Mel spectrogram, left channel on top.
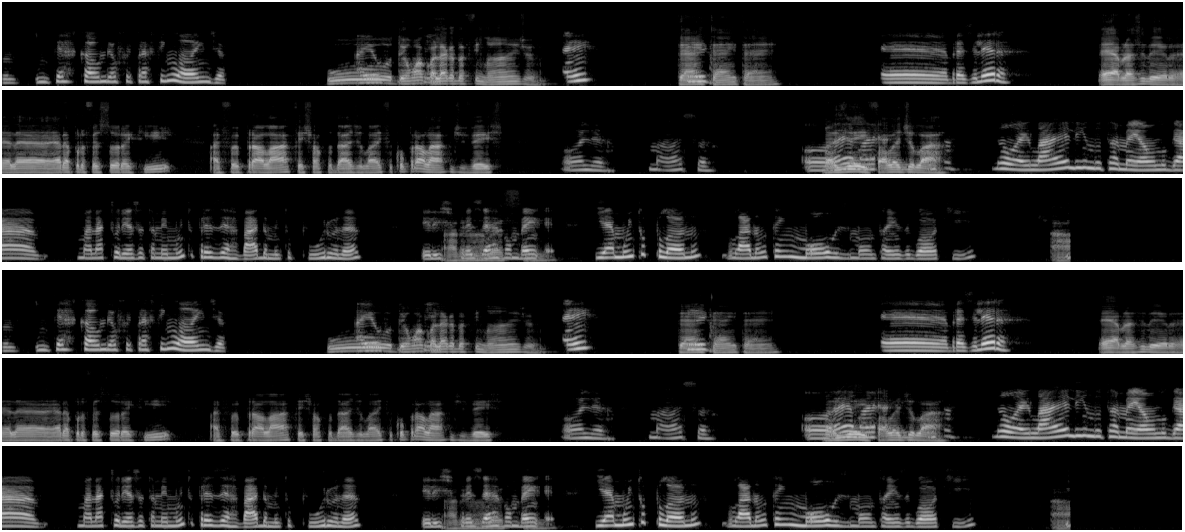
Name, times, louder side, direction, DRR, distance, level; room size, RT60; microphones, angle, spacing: voice 1, 0.0-2.2 3.5-3.8 4.2-4.4 5.6-5.9 6.8-7.2 8.8-10.1 17.4-17.9 18.3-18.9 19.8-20.9 21.7-24.1 24.4-26.4 26.7-27.2 27.8-29.1 29.6-33.4 34.3-34.4, right 1 dB, 10° right, 2.0 m, -24 dB
voice 2, 3.3-5.4 6.8-7.8 11.0-13.5 13.9-16.8 20.0-21.2 28.0-29.1 34.1-34.3, left 3 dB, 70° left, 2.6 m, -27 dB
head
